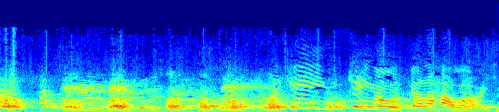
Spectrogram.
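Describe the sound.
A big silver-gray dog named King, running loose ahead of a dog team driven by Sergeant Preston, barks and whimpers excitedly in a rapid, eager string of yips and whines, fairly loud, with overlapping voices of people talking around it.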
